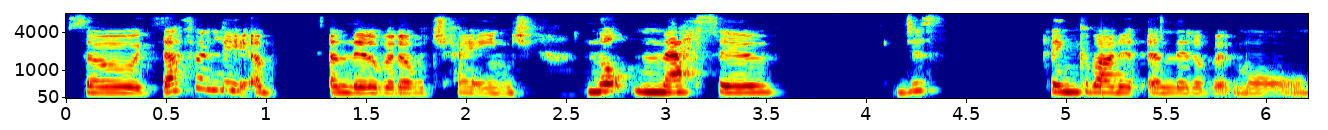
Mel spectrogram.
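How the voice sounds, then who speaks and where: A woman with a non-native accent and a fairly high pitch speaks at a fairly quick pace with ordinary pitch variation and long, frequent pauses, in a dry, close sound with no echo. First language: not English. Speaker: YouTuber, guest. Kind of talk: casual interview chat.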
